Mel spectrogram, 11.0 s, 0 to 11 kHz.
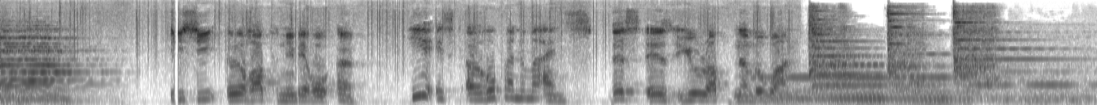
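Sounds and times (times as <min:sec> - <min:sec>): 
speech: 0:01.7 - 0:08.5
bright electronic carillon chime of a radio station hourly signal: 0:08.0 - 0:10.9.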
